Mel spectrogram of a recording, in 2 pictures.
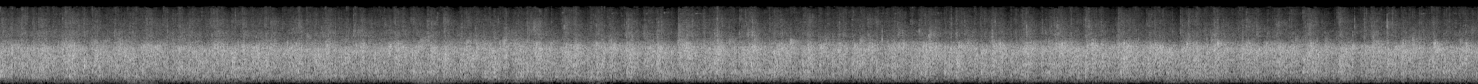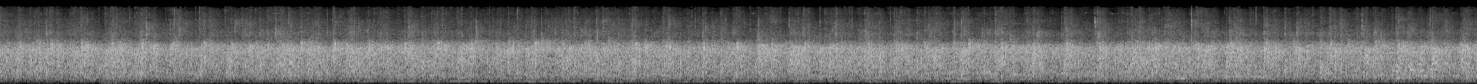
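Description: An audience applauds loudly and steadily in a large room.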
